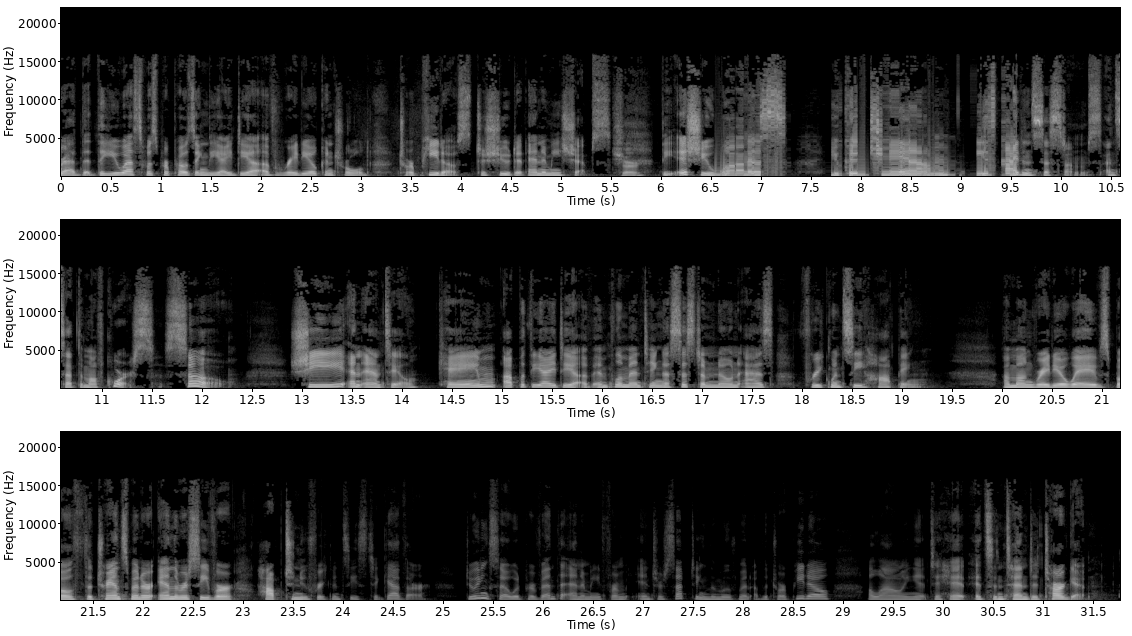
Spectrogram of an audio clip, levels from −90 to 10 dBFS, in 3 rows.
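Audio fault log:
6.54–9.55 s, robotic sound from repeated short buffers: the speech turns into a stiff, metallic buzz pitched at 200 Hz that still loosely tracks the syllables. This is likely a playback path starved of new audio, filling each gap by looping the most recent slice, which fits a buffer of about 5 ms. Most of this stretch is repeated material rather than fresh signal, so the fixed loop rate imposes that pitch over the voice.
23.41–23.96 s and 29.72–30.37 s, zipper noise: a fast ticking, zipping texture rides on the speech while the level moves, down by about 20 dB in the first span and back up by about 20 dB in the second. Each change is applied in unsmoothed 3 dB steps at roughly ten per second. Every jump creates a small discontinuity in the waveform, and these discontinuities are heard as clicks.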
